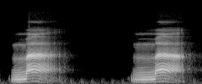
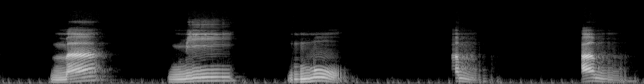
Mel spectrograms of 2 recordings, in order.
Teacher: pengucapannya ditambah dengan gunnah dengan dengung yang keluar dari khayshum dari pangkal hidung · Term: huruf mim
